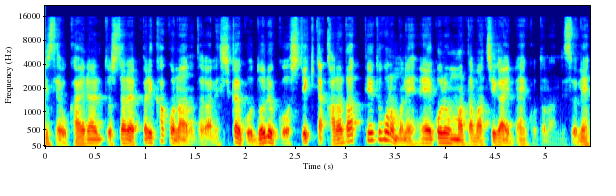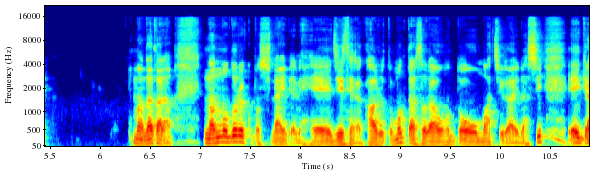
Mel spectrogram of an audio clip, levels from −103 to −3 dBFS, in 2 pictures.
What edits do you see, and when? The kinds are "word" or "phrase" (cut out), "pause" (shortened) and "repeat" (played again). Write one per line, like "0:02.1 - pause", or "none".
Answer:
none

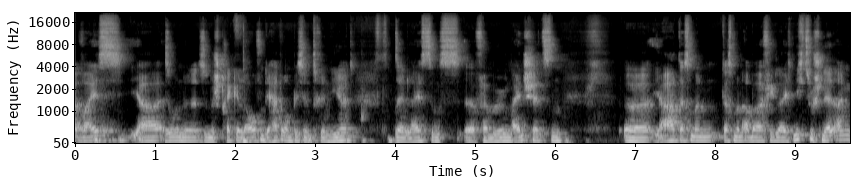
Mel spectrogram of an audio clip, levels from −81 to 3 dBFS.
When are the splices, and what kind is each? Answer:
0:01.1 - word
0:02.4 - word
0:04.0 - word
0:05.5 - word

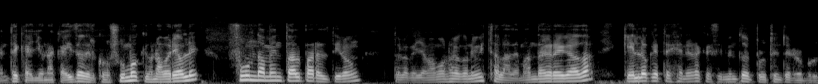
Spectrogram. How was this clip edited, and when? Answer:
none

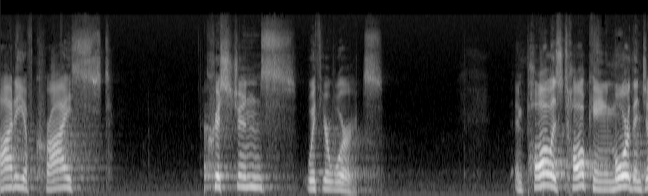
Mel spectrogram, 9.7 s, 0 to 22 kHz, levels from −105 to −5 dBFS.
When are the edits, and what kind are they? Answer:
0:03.1 - word

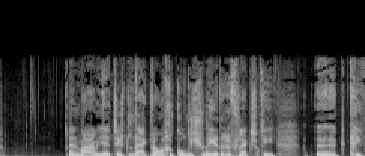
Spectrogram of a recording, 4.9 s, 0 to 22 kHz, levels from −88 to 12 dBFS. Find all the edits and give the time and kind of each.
0:02.0 - word
0:03.5 - word

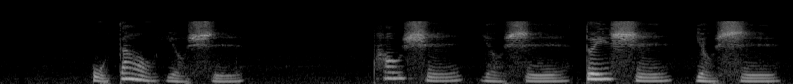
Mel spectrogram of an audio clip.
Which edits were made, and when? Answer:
0:05.8 - pause

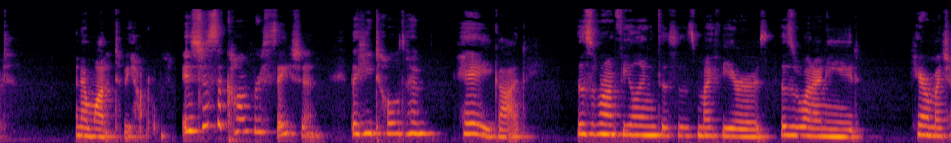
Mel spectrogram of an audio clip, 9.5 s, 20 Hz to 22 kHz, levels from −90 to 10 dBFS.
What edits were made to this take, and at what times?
0:01.8 - pause
0:04.5 - pause
0:05.6 - pause
0:07.8 - pause

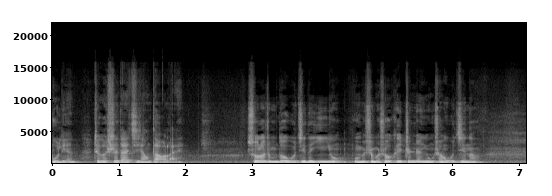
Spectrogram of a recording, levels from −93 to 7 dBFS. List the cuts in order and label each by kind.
none

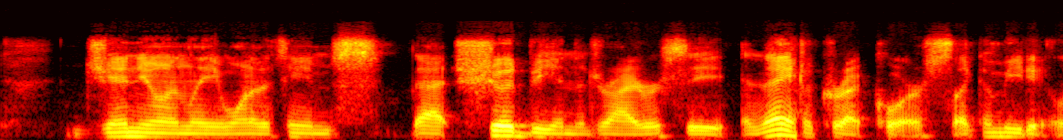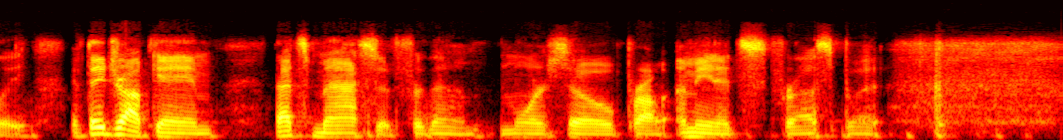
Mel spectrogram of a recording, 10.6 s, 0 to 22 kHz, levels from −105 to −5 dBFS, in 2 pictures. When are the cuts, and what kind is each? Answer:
0:04.0 - word
0:06.1 - word
0:07.8 - word
0:09.2 - phrase

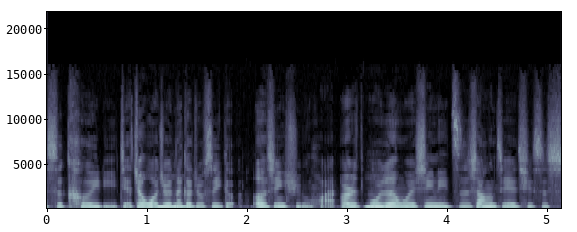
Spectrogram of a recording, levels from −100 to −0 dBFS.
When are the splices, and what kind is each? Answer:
0:02.0 - pause

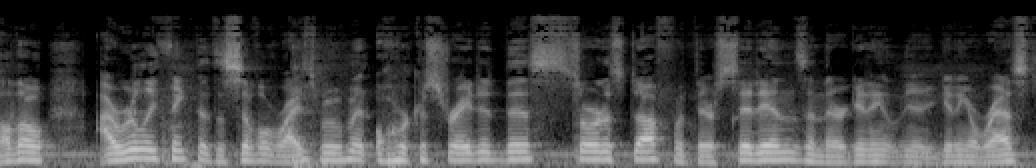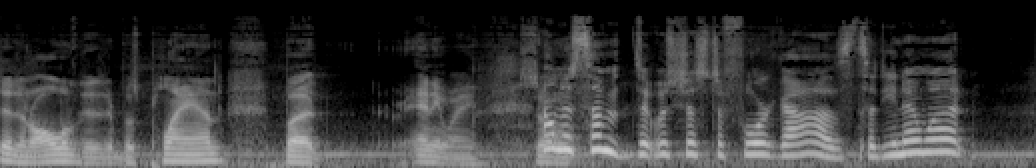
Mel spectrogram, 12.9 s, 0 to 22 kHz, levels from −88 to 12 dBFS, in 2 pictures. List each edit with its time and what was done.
0:07.0 - word
0:10.5 - word
0:11.8 - word

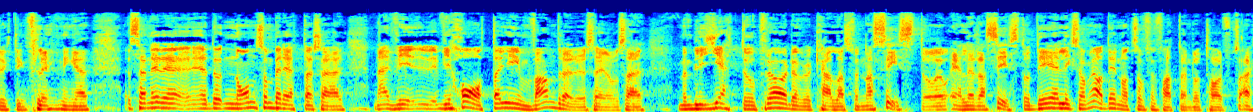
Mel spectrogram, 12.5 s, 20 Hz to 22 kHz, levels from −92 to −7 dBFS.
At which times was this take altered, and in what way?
none

